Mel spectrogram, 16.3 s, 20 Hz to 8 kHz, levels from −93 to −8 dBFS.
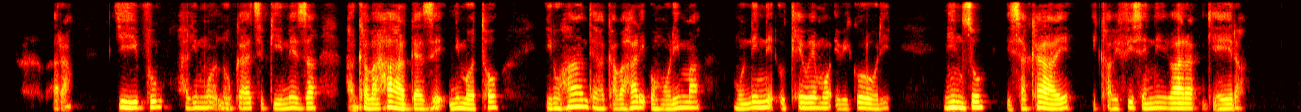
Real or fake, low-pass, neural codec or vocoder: fake; 7.2 kHz; codec, 24 kHz, 0.9 kbps, WavTokenizer, medium speech release version 2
